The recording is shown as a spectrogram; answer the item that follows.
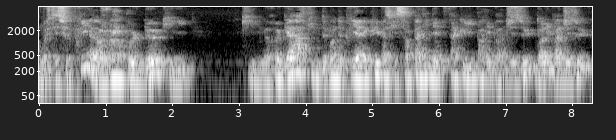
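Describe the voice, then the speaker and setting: A man's dark, mellow voice, somewhat breathy, with ordinary pitch variation and audible room echo. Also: medium pitch for a man, fairly quick pace. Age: 60s. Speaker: priest and interviewer. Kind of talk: casual conversation.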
